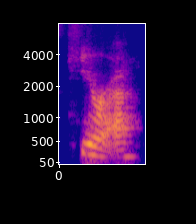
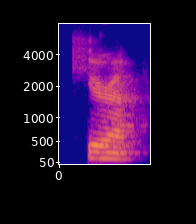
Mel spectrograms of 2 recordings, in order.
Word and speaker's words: Ciara: It's Ciara, like K-I-R-A. Ciara.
